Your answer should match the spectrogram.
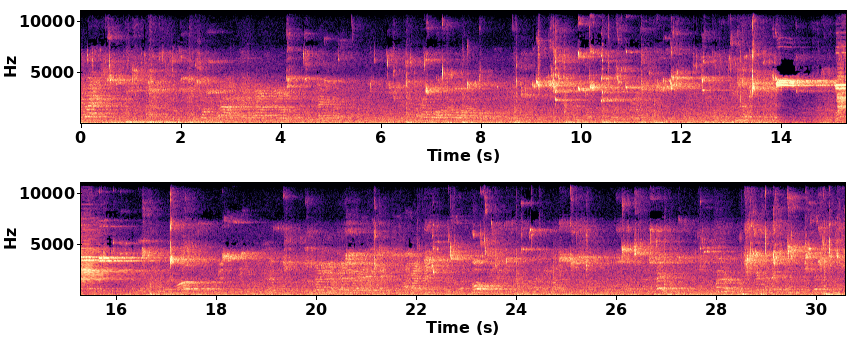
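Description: Indoor basketball game on a hardwood gym floor: the ball bouncing, sneakers squeaking and players calling out in an echoing hall. A referee's whistle blows once, about halfway through, stopping play.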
